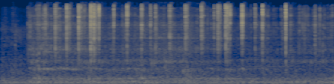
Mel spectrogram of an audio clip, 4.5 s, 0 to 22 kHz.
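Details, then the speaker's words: 1994 Mercedes C280, serpentine belt and radiator shroud removed, fan turned by hand: sharp, uneven clicking and rattling of bearings with visible wiggle; owner first suspected the fan clutch but found a worn fan bearing bracket bearing. "can hear the rattling of the bearings. And then all of a sudden you see that wiggling. So what I realized most likely was happening was I had a bad fan bearing clutch."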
